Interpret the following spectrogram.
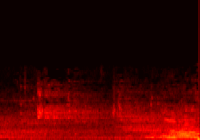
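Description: Court noise of a live basketball game in a gym: a low, even haze of players and crowd, with a man's voice coming in near the end.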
